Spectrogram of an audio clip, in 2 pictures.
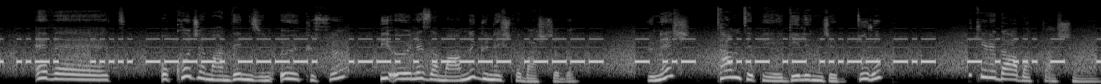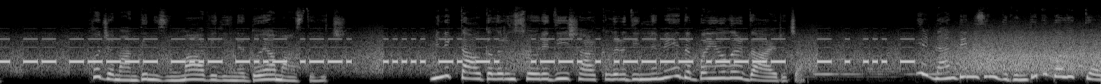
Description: Morse code, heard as a keyed tone, machine-sent, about 26 wpm, 1080 Hz, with radio static. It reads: … 599 PE11 TU VA3K TEST TM0XXP 5NN PE11 TEST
